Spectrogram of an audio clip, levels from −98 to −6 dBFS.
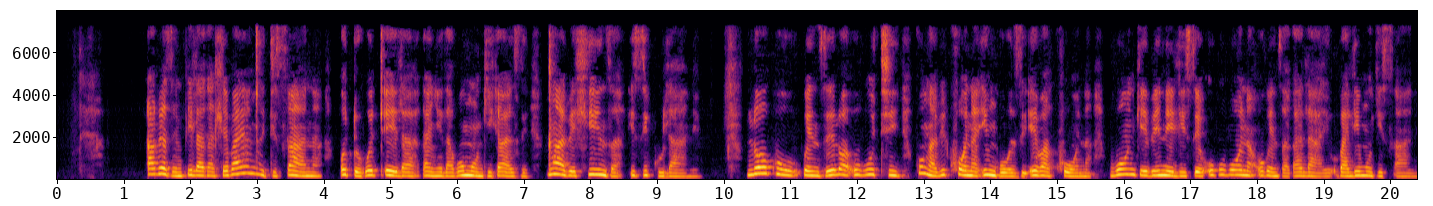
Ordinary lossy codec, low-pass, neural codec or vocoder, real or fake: MP3, 64 kbps; 7.2 kHz; codec, 16 kHz, 8 kbps, FreqCodec, smaller model; fake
